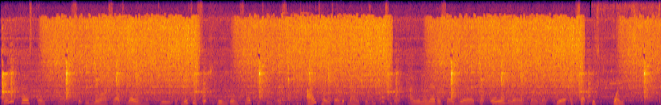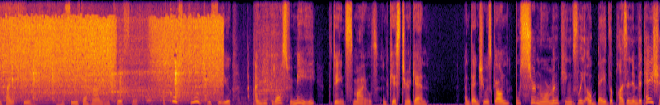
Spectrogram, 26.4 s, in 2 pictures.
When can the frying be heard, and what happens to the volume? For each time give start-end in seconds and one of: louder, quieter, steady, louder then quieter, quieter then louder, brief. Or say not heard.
0.0-17.7 steady.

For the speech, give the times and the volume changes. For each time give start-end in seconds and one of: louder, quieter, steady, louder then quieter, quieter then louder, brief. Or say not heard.
0.0-26.3 louder.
